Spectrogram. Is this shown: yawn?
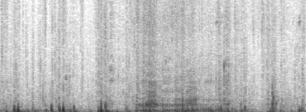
no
